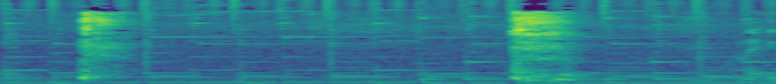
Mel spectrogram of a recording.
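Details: Two short, harsh adult coughs a couple of seconds apart over steady background music; acute cough from a vlogger still a little sick after about five days of illness, now recovering.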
